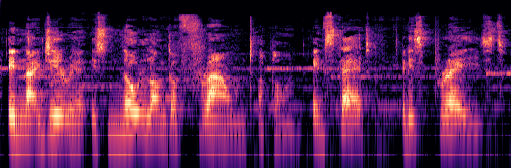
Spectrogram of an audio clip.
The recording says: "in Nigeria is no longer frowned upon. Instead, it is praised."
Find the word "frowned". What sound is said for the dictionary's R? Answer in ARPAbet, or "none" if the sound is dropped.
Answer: R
